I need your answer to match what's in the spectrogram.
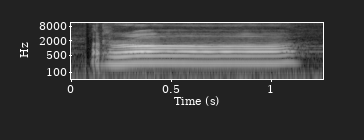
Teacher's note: जबान की पुष्ट वाला किनारा और ऊपर वाले दांतों के मसूड़े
